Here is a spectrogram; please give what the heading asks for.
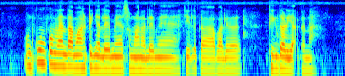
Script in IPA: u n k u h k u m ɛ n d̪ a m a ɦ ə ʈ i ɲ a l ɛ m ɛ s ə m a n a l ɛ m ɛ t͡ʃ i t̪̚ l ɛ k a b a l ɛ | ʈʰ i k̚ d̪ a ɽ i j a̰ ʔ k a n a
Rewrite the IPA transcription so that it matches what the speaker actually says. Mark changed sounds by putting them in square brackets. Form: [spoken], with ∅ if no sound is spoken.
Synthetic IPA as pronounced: u n k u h k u m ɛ n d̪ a m a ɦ ə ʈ i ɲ a l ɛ m ɛ s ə m a n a l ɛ m ɛ t͡ʃ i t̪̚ l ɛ k a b a l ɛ | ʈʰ i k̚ d̪ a ɽ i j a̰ ʔ k a n a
